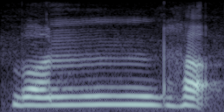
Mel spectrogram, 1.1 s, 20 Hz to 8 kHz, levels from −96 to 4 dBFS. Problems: none marked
